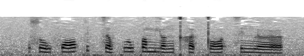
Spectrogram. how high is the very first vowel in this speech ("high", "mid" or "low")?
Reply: mid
